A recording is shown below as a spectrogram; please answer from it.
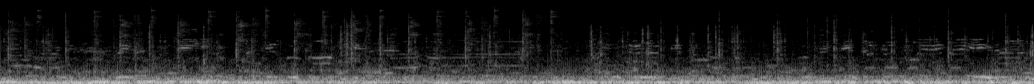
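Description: Steady low rumble of a car's tyres and suspension over a broken, potholed road, heard inside the cabin, with frequent short knocks and rattles from the rough surface. Music with a voice plays over it.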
